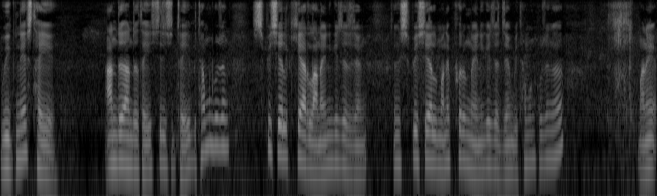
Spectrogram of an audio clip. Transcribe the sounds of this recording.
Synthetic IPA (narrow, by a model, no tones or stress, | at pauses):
wiknestʰajɯ | a̰ndɯandɯtʰajɯsiɾisitʰajɯbitʰamɯnkʰwzɯŋspesijelkʰiaɾlanajniɡezɯɾzɯŋ | z̥ɯŋspesialmanepʰɯɾɯŋnajniɡezɯɾzɯŋbitʰamɯnkʰɯwzɯŋɯ | mane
